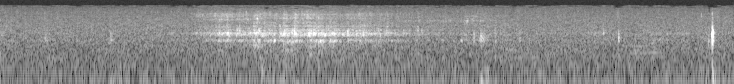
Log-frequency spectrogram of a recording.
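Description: A hooked fish thrashes and splashes at the water's surface.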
